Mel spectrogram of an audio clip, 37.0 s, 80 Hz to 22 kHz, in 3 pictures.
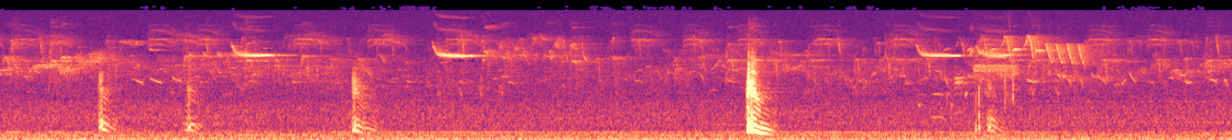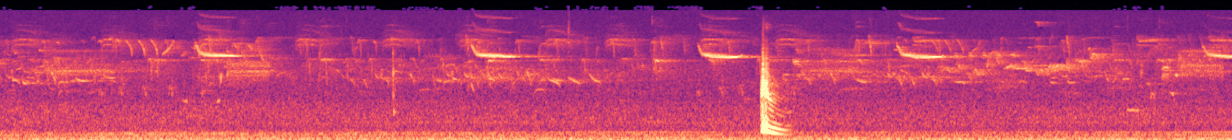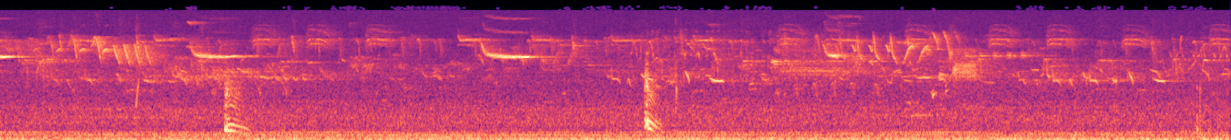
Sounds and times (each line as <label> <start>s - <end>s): Frogs 0.0s - 36.9s
dawn chorus 0.0s - 36.9s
